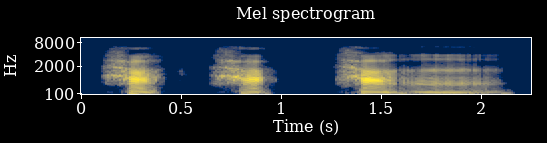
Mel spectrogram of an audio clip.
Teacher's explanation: Ha ni termasuk huruf halq disebut dengan huruf Hal halq karena makhraj nya berasal daripada halkum dan dia keluar daripada pertengahan halkum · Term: huruf halki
